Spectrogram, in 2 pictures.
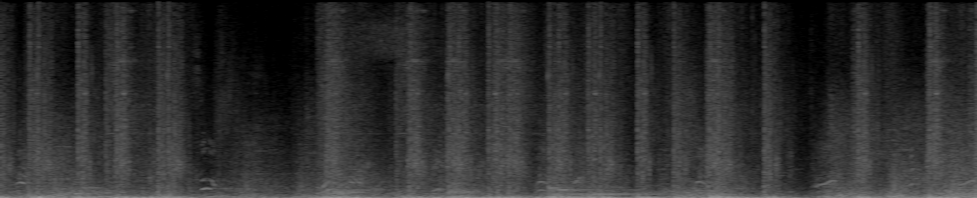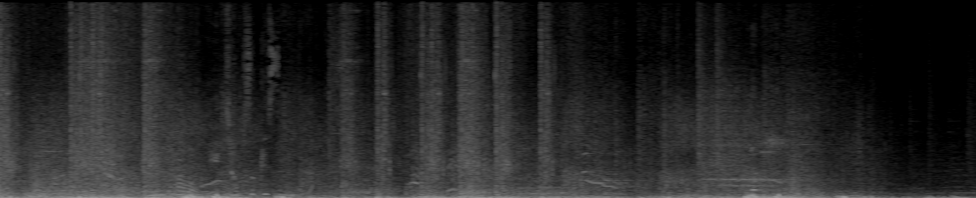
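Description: Fiery spell blasts crackle and boom in quick bursts.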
